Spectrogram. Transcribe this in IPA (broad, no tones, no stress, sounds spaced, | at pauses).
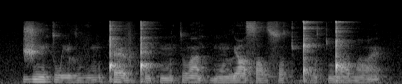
ʒ ĩ t w i l v u m ǃ ɛ v ǃ ɛ̃ t m õ t β ã t b õ l i sˤ ɯ l sˤ o t ɡ͡ǃ o t ŋ͡ǃ ɯ ðˤ ɛ̃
